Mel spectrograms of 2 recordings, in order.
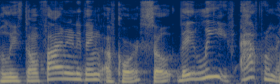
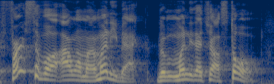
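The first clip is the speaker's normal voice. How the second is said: ordinary delivery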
